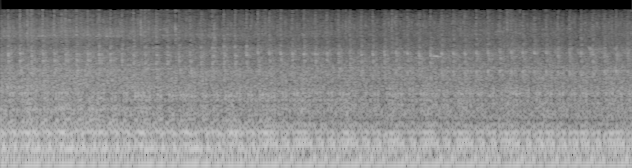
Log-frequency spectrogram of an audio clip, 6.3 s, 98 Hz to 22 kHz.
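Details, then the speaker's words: Mk2 Golf with draw-through turbo, Weber 45 carburettor and tacked-up exhaust, needing tuning and bogging: lumpy idle with a ragged puffing chuff about three times a second; exhaust leak blowing. "sounds welcome sounds like a big jumble of exhaust blows it yeah it's playing a lot"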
